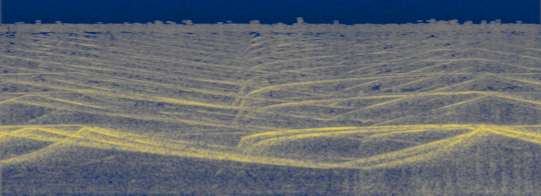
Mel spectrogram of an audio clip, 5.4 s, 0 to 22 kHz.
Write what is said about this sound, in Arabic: وبدأ إقليم كردستان منذ سنوات بإحياء هذه الذكرى بتوقف الحركة في عموم الإقليم في 11 ظهرا ولمدة 5 دقائق على وقع صفارات الإنذار التي كانت تنطلق أيام الحرب العراقية الإيرانية كإشارة إلى وجود قصف جوي على المنطقة.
